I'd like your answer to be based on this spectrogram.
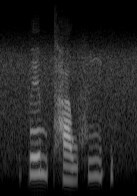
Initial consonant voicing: voiceless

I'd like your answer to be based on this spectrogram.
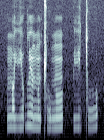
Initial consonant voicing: voiced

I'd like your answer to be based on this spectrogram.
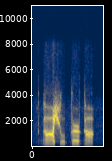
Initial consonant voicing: voiced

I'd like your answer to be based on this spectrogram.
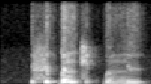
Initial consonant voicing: voiceless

